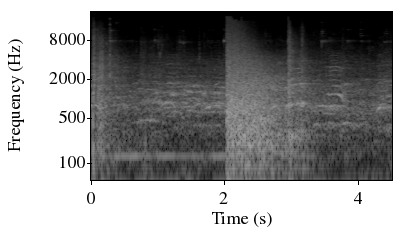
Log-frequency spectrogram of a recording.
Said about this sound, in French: Bombe de désencerclement.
